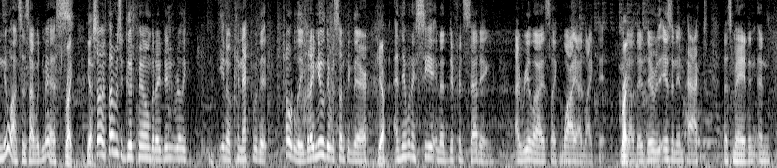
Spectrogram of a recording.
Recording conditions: busy venue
